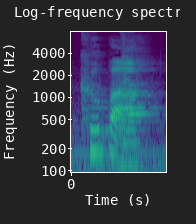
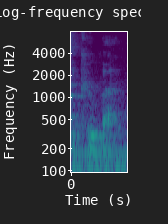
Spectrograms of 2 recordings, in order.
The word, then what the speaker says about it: Kupah: I changed it when I was like 25, 26 to Kupah Lee James. I reversed it and changed the spelling of my last name phonetically to Kupah.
